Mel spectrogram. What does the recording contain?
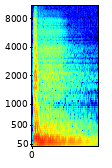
Right hand muted power chords through zoom processor direct to record producer.
muted, chord, guitar, electric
